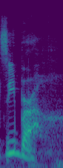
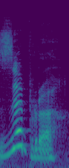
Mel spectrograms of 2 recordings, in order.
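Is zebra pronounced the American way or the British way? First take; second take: American; British. First: The word is said with an American pronunciation. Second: The word is said with a British pronunciation. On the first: This is how Americans say it. "You Americans call it zebra" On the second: This is how the speaker thinks it should be said. "It's zebra. That's how I see it"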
